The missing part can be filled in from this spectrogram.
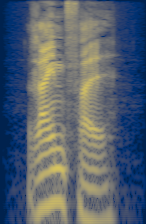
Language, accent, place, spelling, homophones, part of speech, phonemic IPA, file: German, Germany, Berlin, Reinfall, Rheinfall, noun, /ˈʁaɪ̯nˌfal/, De-Reinfall.ogg
- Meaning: disappointment, failure, let-down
